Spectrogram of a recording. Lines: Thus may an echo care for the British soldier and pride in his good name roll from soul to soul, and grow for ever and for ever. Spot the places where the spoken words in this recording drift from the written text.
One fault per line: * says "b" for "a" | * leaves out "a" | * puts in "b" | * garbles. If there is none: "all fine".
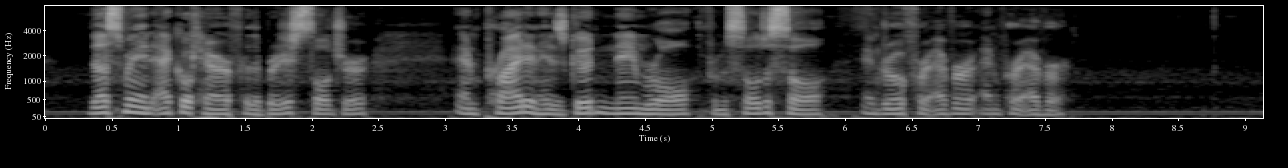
all fine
